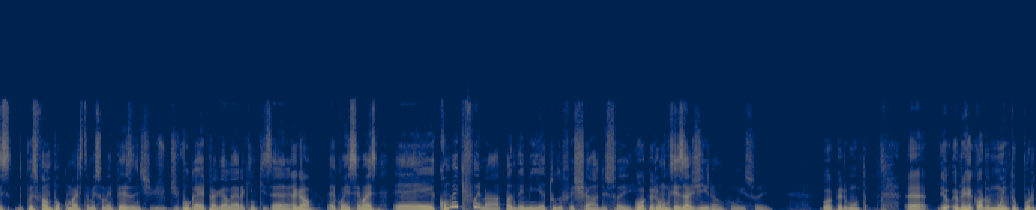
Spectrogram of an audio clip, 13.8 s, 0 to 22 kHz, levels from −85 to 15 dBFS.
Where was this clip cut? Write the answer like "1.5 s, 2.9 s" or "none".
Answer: 5.2 s, 6.4 s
